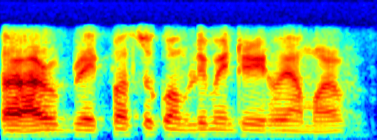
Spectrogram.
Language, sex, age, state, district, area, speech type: Assamese, male, 30-45, Assam, Kamrup Metropolitan, rural, conversation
